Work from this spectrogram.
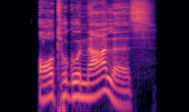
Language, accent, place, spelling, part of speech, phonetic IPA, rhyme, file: German, Germany, Berlin, orthogonales, adjective, [ɔʁtoɡoˈnaːləs], -aːləs, De-orthogonales.ogg
- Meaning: strong/mixed nominative/accusative neuter singular of orthogonal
